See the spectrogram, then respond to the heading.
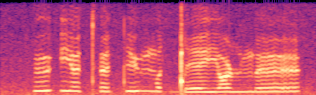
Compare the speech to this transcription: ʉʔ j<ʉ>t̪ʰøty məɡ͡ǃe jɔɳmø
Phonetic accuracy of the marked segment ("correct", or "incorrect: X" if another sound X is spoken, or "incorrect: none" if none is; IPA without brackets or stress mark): incorrect: ø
